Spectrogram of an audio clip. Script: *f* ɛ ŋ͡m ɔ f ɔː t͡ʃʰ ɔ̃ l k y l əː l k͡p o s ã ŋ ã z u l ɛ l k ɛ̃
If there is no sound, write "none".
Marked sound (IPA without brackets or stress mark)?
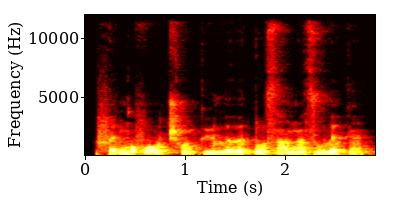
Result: f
